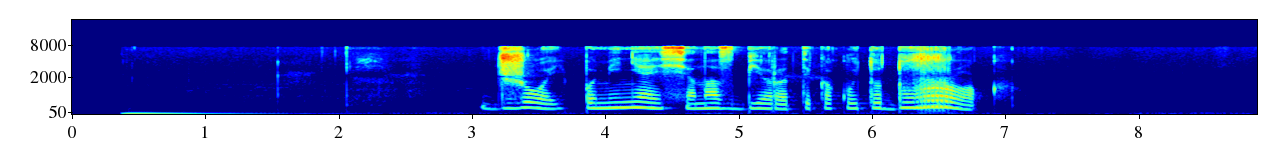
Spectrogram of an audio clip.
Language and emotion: Russian, angry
